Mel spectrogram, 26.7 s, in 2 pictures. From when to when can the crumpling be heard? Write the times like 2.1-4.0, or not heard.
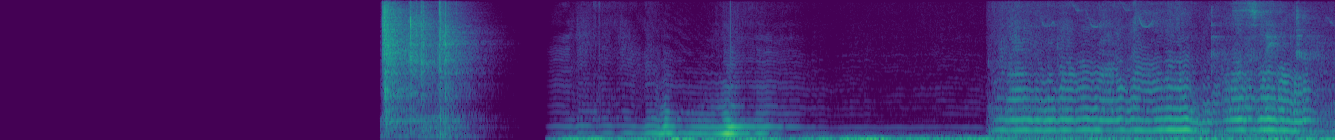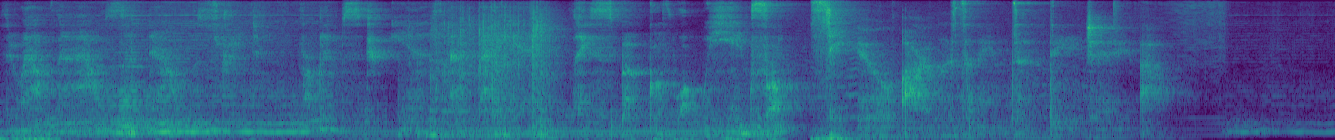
3.8-4.6, 17.3-18.9.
